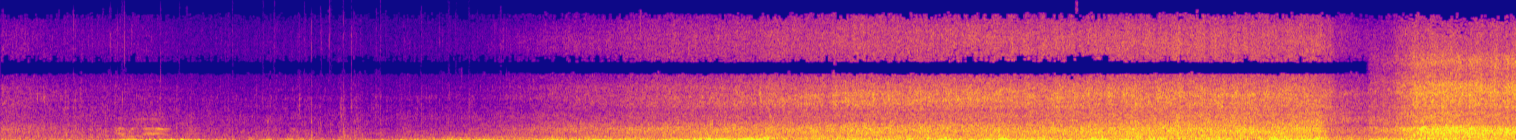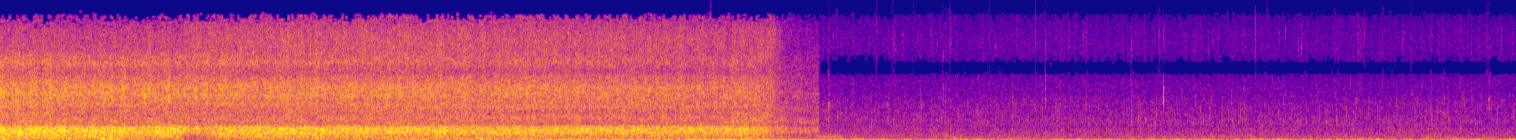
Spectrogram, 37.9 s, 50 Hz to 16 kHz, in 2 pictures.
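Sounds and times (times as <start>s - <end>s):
steady rainfall: 0.0s - 37.9s
vehicle splashing through floodwater: 0.0s - 37.9s
wind buffeting microphone: 4.8s - 9.9s, 10.9s - 21.5s.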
